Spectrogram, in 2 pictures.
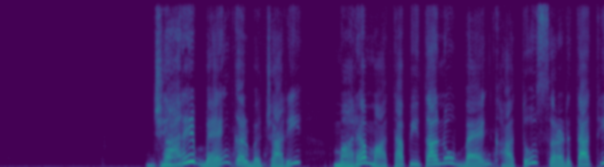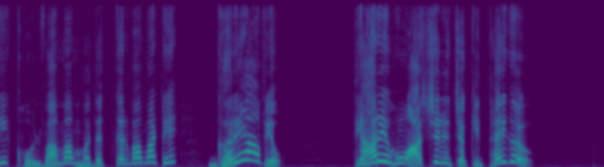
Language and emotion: Gujarati, surprised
